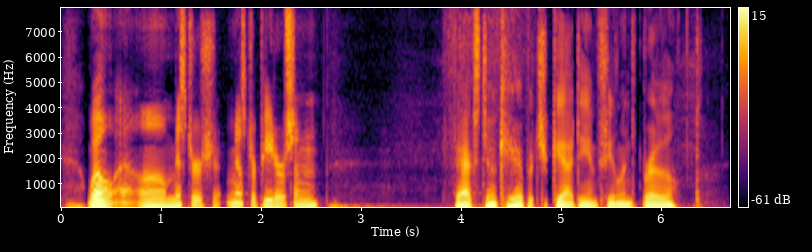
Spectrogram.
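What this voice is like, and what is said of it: Imitates another person's voice. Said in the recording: “my best Ben Shapiro impression”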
